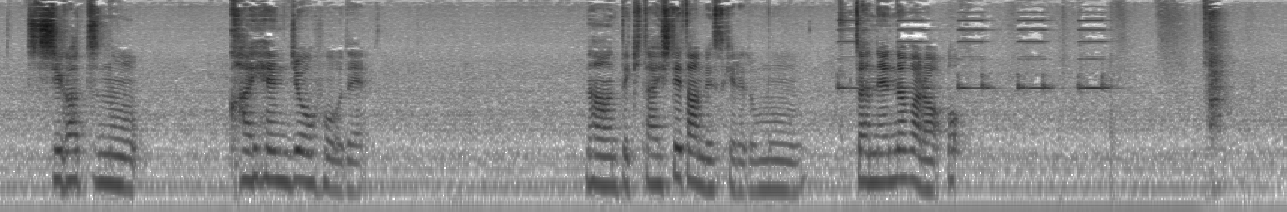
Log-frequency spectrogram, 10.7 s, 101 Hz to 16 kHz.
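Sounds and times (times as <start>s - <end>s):
microwave oven steady low hum while heating: 0.0s - 10.7s
speech: 0.3s - 1.3s, 2.0s - 3.2s, 4.9s - 8.2s
microwave oven beeping as it finishes heating: 7.0s - 9.6s.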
